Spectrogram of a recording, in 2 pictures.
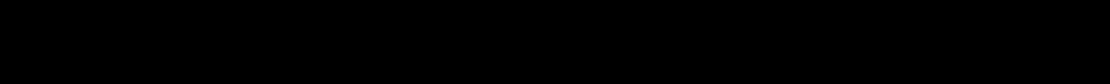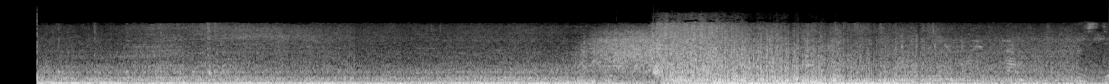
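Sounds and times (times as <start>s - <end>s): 
road and wind noise from a car dash cam: 11.5s - 22.1s
missile explosion roar on the Kerch Strait Bridge: 12.8s - 22.0s.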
